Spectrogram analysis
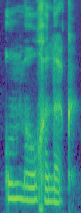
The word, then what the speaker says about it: onmogelijk: So it's pronounced as onmogelijk, onmogelijk.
